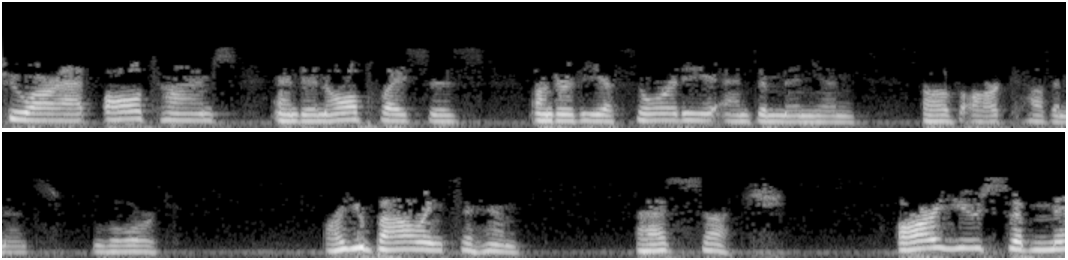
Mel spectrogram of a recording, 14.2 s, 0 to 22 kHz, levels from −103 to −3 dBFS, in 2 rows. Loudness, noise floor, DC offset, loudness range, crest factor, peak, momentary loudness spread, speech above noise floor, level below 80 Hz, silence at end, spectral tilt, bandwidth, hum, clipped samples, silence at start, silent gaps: -27 LUFS; -65 dBFS; under 0.1%; 7 LU; 20 dB; -8 dBFS; 15 LU; 39 dB; -54 dBFS; 0 s; -8 dB/octave; 5.6 kHz; none; under 0.1%; 0.05 s; none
